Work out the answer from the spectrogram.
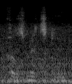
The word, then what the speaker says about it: Kosmicki: Yeah, I'm not familiar with that name, but Kosmicki, or Kosmicki as most people would say, I would prefer the correct Polish pronunciation of Kosmicki.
